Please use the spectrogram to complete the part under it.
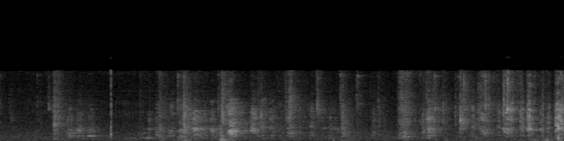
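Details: Leroy, a Border Collie kept as a pet, pants and snuffles in a fast, uneven series of airy rasps that grow louder toward the end, with faint room hum beneath.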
